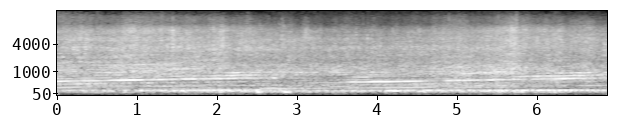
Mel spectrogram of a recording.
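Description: A BMW GT4 race car engine drones steadily through a qualifying lap at Misano, a sustained mid-distance roar with gently shifting pitch as the car holds speed, no voices.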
